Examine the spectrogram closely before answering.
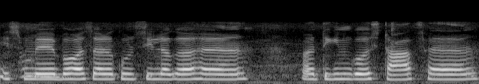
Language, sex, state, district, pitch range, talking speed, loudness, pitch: Hindi, female, Bihar, Patna, 230-245 Hz, 135 wpm, -15 LUFS, 240 Hz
